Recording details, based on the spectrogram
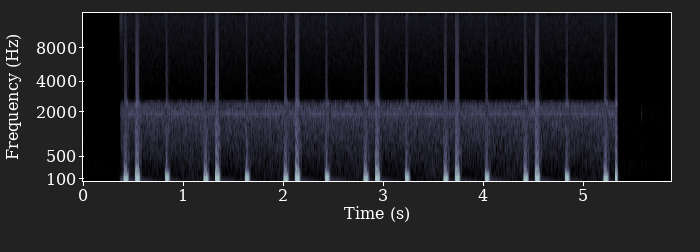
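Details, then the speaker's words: Regular triple rhythm near 73 beats a minute, a soft extra sound at the end of diastole just before each S1: S4 gallop, from blood hitting the ventricular wall. "an s4 gallop occurs at the end of diastole and immediately prior to s1 both sounds occur due to blood hitting the wall of the ventricle"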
